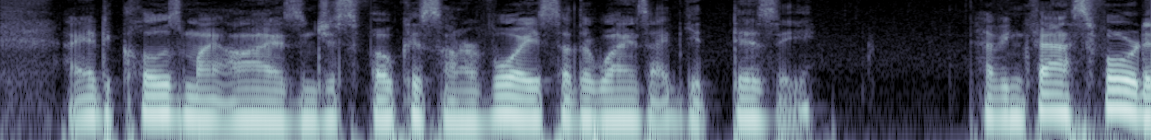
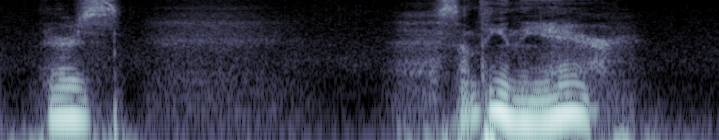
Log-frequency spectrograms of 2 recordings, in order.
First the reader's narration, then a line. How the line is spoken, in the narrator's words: she said in a breathy voice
